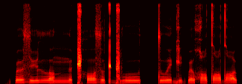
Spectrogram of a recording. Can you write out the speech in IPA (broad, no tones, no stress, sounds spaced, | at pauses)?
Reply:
k͡p ɵ z y lː ɔ nː ɵ ǁʰ ɔ z u t ɡ͡ǁ uː tː u ɪ̯ ɡ i k͡p ɵ χʷ ɛ tˤ u dˤ u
